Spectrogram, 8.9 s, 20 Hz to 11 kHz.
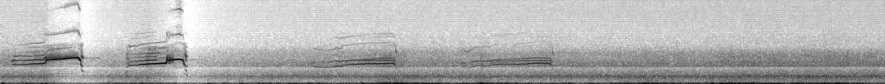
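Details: Bald eagles at West End, live cam, 25 July 2023 at 05:10. Two sharp whistled calls at the start, then two faint, more distant whistles. Persistent low rumbling noise throughout.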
